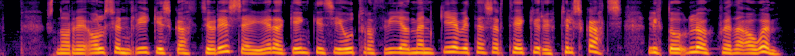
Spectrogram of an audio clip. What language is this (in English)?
Icelandic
